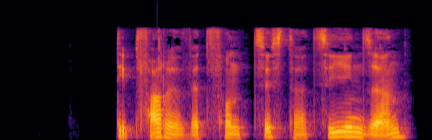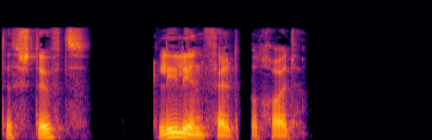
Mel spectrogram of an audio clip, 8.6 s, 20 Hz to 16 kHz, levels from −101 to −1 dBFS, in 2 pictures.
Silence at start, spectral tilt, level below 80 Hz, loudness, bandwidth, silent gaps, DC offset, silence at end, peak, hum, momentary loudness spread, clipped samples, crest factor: 1.15 s; -5 dB/octave; -48 dBFS; -20 LUFS; 7.8 kHz; 4.16-4.33 s, 5.26-5.43 s, 5.58-5.84 s, 6.76-6.81 s; under 0.1%; 1.35 s; 0 dBFS; none; 11 LU; under 0.1%; 22 dB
